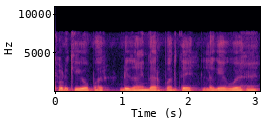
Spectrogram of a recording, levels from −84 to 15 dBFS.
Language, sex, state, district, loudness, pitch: Hindi, male, Uttar Pradesh, Lucknow, -14 LUFS, 95 Hz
